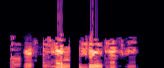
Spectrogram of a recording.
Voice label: Fire Dispatch, scanner

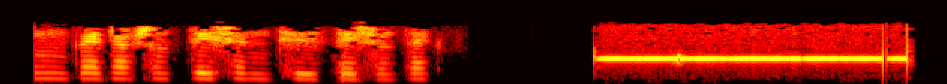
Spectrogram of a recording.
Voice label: Fire Department Dispatch, scanner; Grand Junction

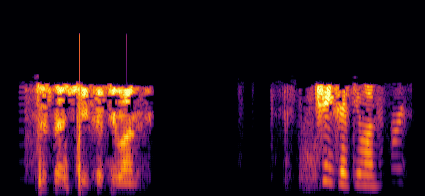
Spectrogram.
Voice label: Fire Department Dispatch; Grand Junction

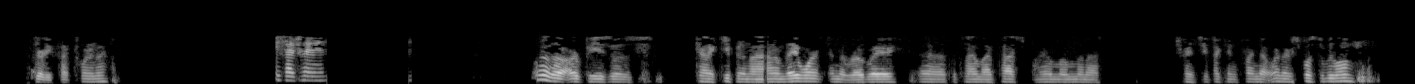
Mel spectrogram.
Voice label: Police Dispatch, scanner; Police 1 Dispatch

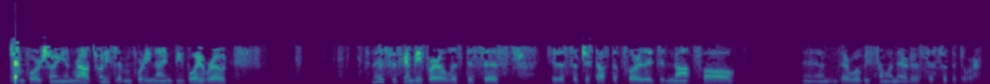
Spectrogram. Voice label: Fire Department Dispatch, scanner; Grand Junction

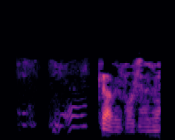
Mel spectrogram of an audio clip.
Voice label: Mesa County Sheriff Dispatch

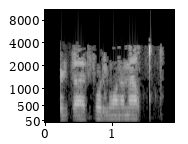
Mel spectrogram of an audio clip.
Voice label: Police Department Dispatch, scanner; Grand Junction

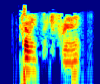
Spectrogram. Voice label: Police Dispatch

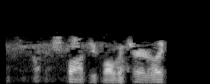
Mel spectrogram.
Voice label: Grand Junction Fire Department Dispatch

